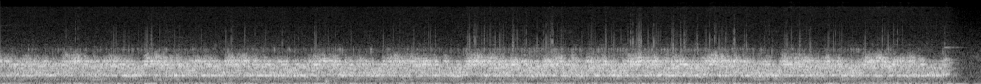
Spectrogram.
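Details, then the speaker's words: Doppler ultrasound with spectral analysis of the venous side of a patent arteriovenous fistula: continuous loud rushing whoosh with regular rhythmic pulsing surges from arterialized flow in the draining vein; turbulent venous flow in AV fistula. "If you can pay attention to the audio signal, it gives you a regular rhythmic audio signal. That is the arterialization of the flow in the vein."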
